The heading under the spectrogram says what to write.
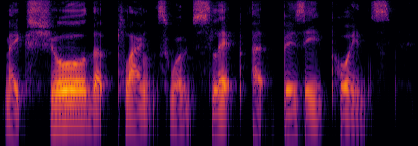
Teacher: there are ten syllables in the line and the stress is on the second syllable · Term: iambic pentameter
